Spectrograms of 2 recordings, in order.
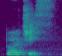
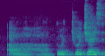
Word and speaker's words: purchase: Nhiều người đọc cái này là purchase. Rất nhiều học sinh học ở đại học của Tracy luôn, lúc Tracy dạy á, mọi người vẫn cứ đọc là cái gì purchase đó là purchase.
